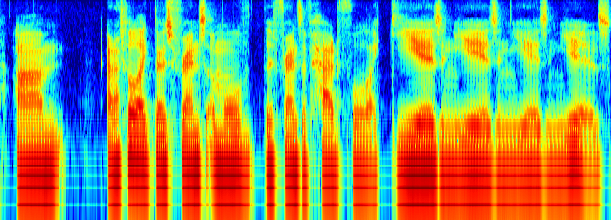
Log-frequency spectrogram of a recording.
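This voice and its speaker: Speaking fairly slowly with an Australian accent, this man has a fairly high pitch and a monotone, flat intonation. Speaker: aspiring professional golfer. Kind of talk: casual interview chat. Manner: hesitant, many fillers.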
